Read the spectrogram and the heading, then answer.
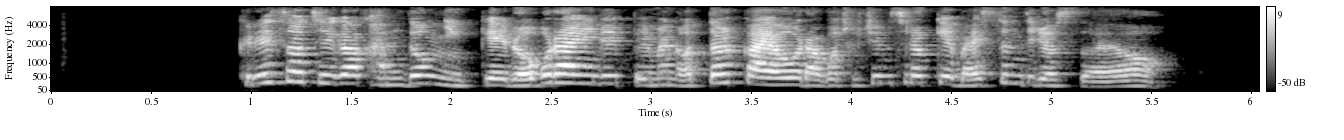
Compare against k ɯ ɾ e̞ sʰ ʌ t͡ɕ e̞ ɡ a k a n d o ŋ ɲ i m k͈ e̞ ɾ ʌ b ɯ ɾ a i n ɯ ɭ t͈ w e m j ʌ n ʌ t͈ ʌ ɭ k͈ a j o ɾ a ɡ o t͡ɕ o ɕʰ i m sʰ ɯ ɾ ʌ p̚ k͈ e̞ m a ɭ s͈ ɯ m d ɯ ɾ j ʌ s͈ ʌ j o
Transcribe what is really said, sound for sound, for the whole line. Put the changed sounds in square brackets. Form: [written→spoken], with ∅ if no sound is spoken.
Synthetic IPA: k ɯ ɾ e̞ sʰ ʌ t͡ɕ e̞ ɡ a k a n d o ŋ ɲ i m k͈ e̞ ɾ ʌ b ɯ ɾ a i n ɯ ɭ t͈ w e m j ʌ n ʌ t͈ ʌ ɭ k͈ a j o ɾ a ɡ o t͡ɕ o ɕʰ i m sʰ ɯ ɾ ʌ p̚ k͈ e̞ m a ɭ s͈ ɯ m d ɯ ɾ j ʌ s͈ ʌ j o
